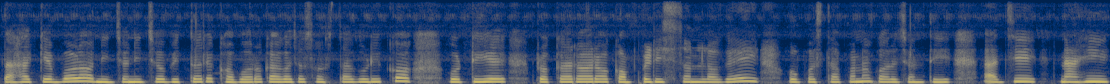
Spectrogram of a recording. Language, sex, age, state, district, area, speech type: Odia, female, 18-30, Odisha, Bhadrak, rural, spontaneous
